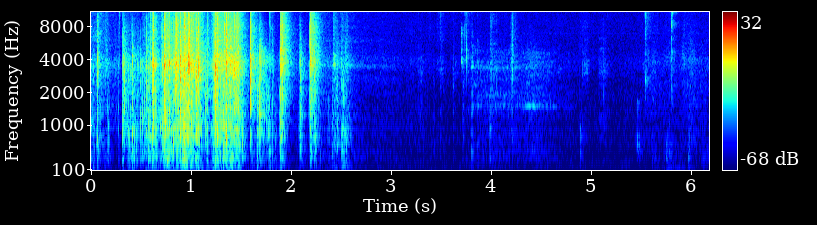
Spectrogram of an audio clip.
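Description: Plastic anti-static bag crinkling loudly as a graphics card is slid out of it, for about two and a half seconds, then stopping; only a few faint handling clicks follow.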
